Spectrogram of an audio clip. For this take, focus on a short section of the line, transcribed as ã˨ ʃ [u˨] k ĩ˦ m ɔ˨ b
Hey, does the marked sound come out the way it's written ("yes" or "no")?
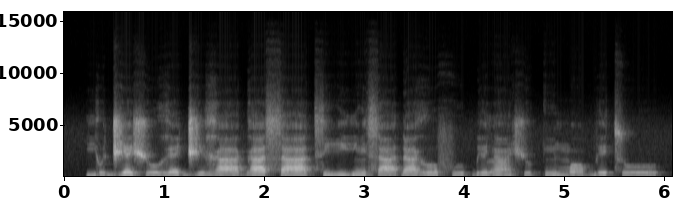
no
